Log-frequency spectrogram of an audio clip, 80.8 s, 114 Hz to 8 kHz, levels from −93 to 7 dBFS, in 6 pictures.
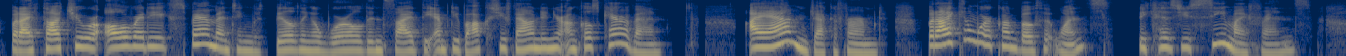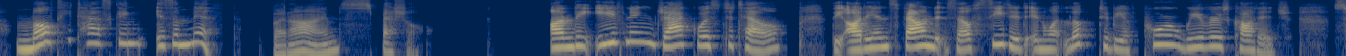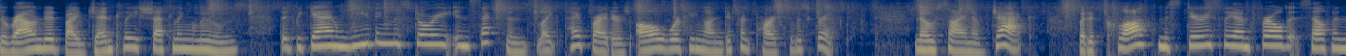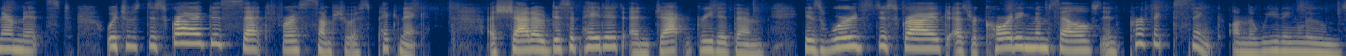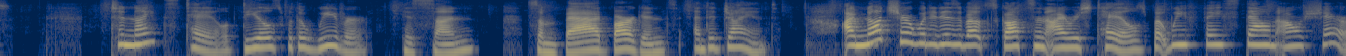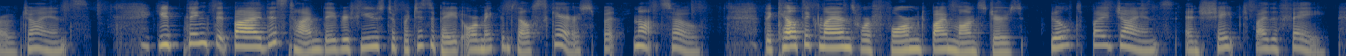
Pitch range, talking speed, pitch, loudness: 180-250 Hz, 145 wpm, 215 Hz, -31 LUFS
